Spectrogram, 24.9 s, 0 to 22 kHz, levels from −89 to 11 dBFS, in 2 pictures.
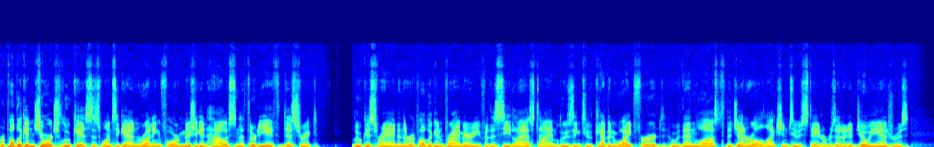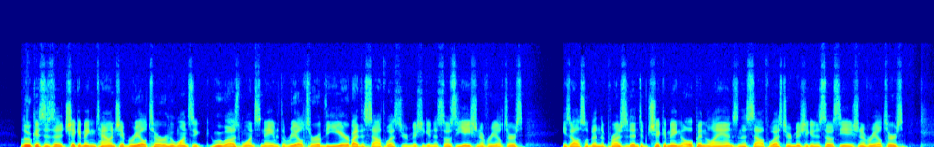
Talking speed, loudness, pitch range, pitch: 195 wpm, -19 LUFS, 110-125 Hz, 115 Hz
